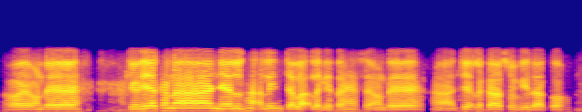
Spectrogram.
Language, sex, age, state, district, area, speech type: Santali, male, 30-45, Jharkhand, East Singhbhum, rural, conversation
